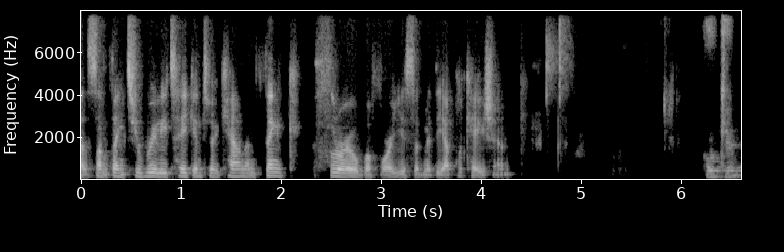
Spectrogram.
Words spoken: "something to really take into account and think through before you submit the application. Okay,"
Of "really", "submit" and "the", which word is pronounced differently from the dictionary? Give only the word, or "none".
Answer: none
